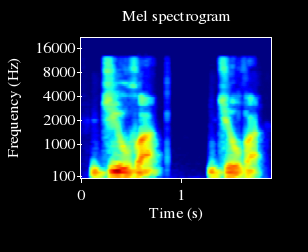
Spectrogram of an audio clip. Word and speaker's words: জিহ্বা: আমরা একটু আগেই দেখছিলাম জিহ্বা উচ্চারণ করি আমরা তাহলে জিহ্বা হচ্ছে ভুল শুদ্ধ উচ্চারণ হচ্ছে জিউভা ঠিক বিহব্ব হচ্ছে ভুল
